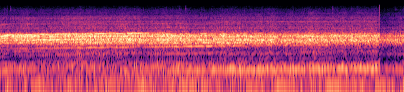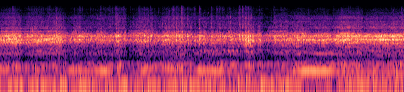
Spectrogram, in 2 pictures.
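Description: Classic Mini racer's A-series engine heard from inside the cockpit at full load, its pitch rising for about four seconds before the revs drop suddenly, then running on at lower, uneven revs.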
